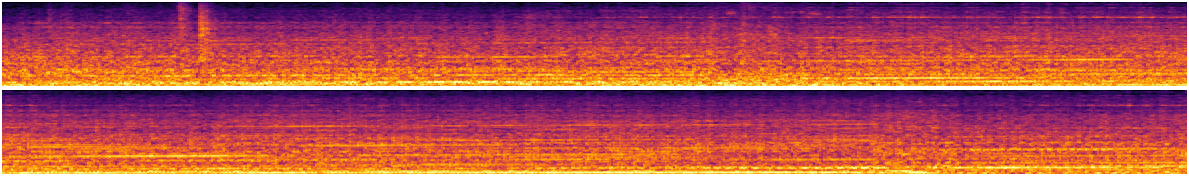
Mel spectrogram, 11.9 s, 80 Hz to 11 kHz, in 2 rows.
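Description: BMW E46 325ti Compact race car's 2.5-litre inline-six running hard, heard from inside the cabin over road and wind noise. The engine note holds nearly steady through a long bend, then changes abruptly near the end.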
